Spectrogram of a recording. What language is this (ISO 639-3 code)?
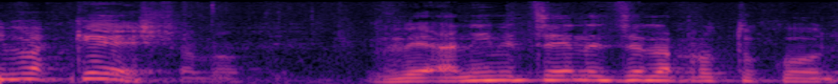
heb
